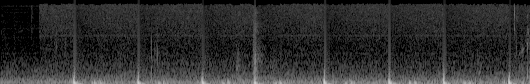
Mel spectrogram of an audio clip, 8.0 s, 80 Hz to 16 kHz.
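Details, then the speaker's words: Pericardial knock: regular rhythm about 64/min with a sharp early diastolic extra sound, at lower left sternal border and moving outward. The patient has a surgical scar, proximal muscle wasting and systolic chest-wall retraction. It mimics an opening snap, but there is no apical murmur. "now you might say hey that sounds a lot like that mitral opening snap and it does sounds a lot like the opening snap of that moderate mitral valve stenosis but there's no murmur at the apex"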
